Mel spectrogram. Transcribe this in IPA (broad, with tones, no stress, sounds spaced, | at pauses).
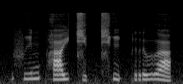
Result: f i˦˥ n pʰ a˦˥ j t͡ɕ e˨˩ k̚ t͡ɕʰ i˦˥ ʔ p r ɯ˥˩ a̯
